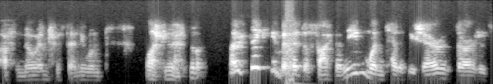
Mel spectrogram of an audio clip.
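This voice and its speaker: Irish male guest, husky and quick, casual reflective chat, narrow radio-like sound. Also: mid-range voice, wildly swooping pitch. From Ireland. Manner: wry, self-interrupting. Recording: muffled, radio-like call audio.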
